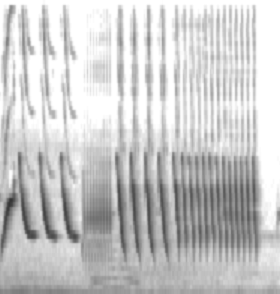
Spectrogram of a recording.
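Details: Canary song meant for training: slow sweeping whistles, a short buzzy trill, then rising rolls of quick descending notes that speed up before fading out.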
